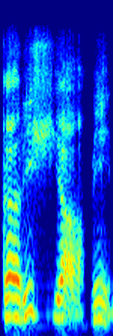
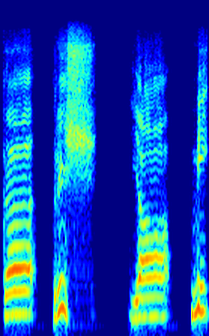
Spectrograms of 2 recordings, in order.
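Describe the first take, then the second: First: The syllables run together without gaps. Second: Each syllable is said separately with gaps. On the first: "செலபலுக்கு நடுவுல கேப்பை குறைச்சி" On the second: "செலபல் செலபலா"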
